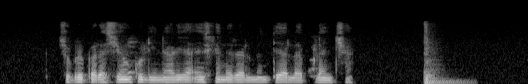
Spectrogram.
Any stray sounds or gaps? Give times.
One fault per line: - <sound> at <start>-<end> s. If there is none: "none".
- thud at 4.2-4.8 s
